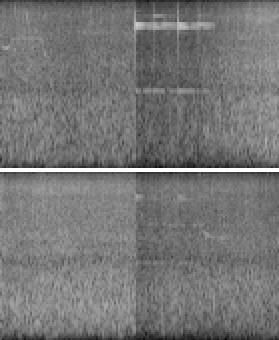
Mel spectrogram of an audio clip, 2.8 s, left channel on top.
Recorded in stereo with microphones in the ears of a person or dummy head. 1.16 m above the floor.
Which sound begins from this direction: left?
A doorbell, at 1.3 s.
